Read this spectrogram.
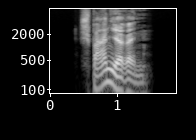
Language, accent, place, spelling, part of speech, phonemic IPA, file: German, Germany, Berlin, Spanierin, noun, /ˈʃpaːni̯ərɪn/, De-Spanierin.ogg
- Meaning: female equivalent of Spanier: female Spanish person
